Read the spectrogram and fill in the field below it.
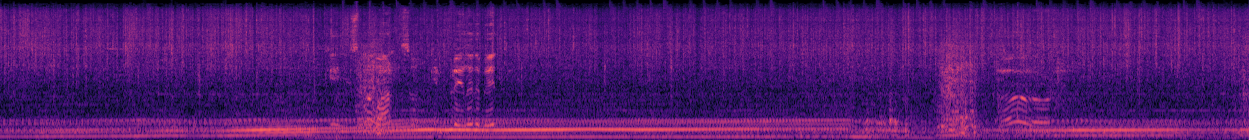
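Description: Mini Cooper S engine droning steadily and swelling as the throttle is pressed while the car slides through snow, heard from inside the cabin, with brief talk from the driver over the engine.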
